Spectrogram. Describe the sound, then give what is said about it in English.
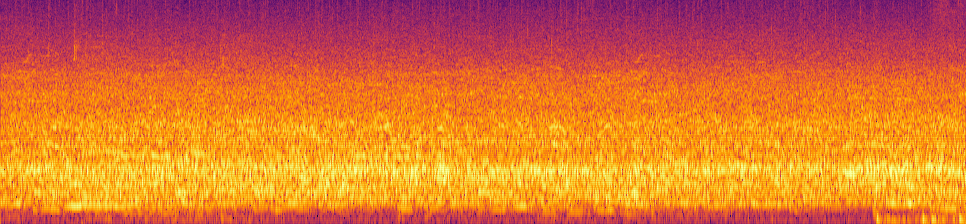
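A crowd in a wrestling video game boos the match winner, a continuous, even roar of massed voices that fills the whole stretch without letting up. “Here is your winner. And the fans are booing the shit out of him.”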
